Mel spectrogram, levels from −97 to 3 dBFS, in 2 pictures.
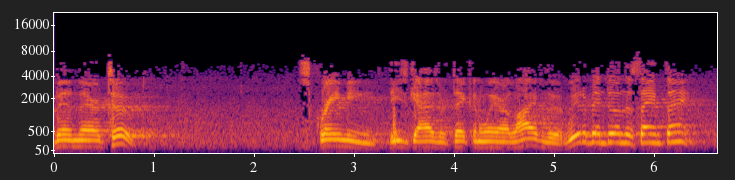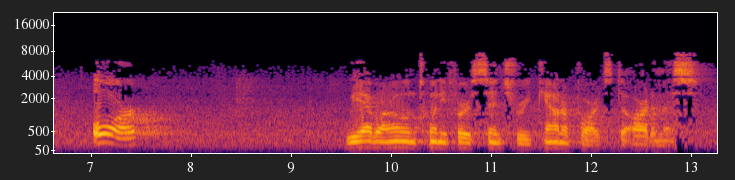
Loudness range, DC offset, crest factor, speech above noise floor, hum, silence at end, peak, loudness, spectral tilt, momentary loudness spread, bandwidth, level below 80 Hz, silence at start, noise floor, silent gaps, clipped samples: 4 LU; under 0.1%; 16 dB; 20 dB; none; 0 s; -4 dBFS; -19 LUFS; -2.5 dB/octave; 21 LU; 7.4 kHz; -66 dBFS; 0 s; -39 dBFS; none; under 0.1%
